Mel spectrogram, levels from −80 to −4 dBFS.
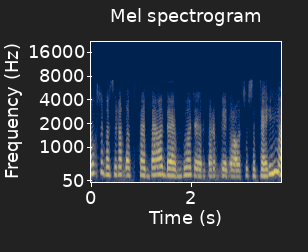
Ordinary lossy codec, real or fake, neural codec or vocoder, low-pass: Opus, 32 kbps; fake; codec, 16 kHz, 0.5 kbps, FreqCodec, smaller model; 7.2 kHz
